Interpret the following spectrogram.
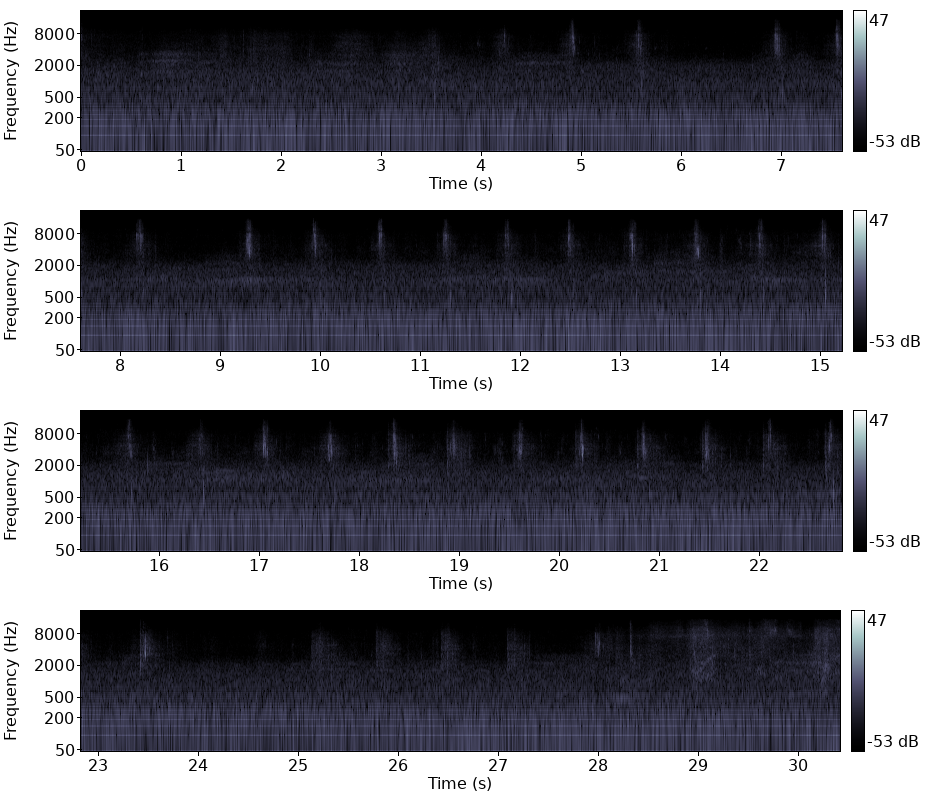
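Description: Fly line being stripped in short, quick pulls to work a topwater fly, making a regular series of sharp ticks about two a second that start a few seconds in and stop several seconds before the end, over a low steady rumble.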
